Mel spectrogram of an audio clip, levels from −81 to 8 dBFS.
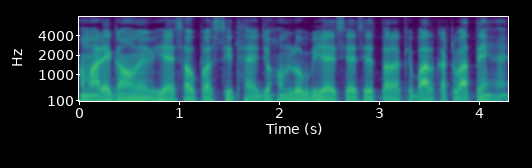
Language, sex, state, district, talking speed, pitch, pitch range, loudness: Hindi, male, Bihar, West Champaran, 250 wpm, 105 Hz, 100-110 Hz, -19 LUFS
